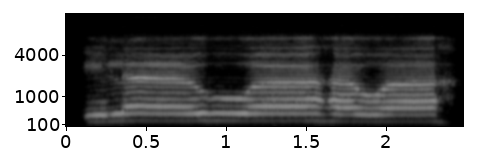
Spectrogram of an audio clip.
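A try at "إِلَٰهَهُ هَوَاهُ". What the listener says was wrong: Yang panjang lah. Hu sama wa.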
